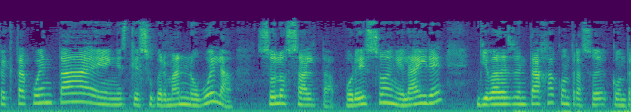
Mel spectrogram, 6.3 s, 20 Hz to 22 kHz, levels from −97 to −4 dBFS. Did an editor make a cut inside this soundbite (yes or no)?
yes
